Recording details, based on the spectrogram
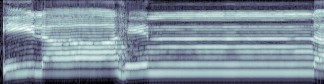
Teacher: ہا جو ہے وہ نون کے ساتھ مل رہا ہے کیونکہ نون مشدد ہے, اس لیے الہ الناس.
